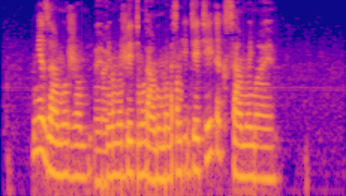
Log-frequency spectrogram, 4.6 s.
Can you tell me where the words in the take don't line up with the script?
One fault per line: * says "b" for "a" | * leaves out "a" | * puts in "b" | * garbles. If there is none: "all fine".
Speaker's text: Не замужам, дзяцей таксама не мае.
* garbles
* leaves out "не"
